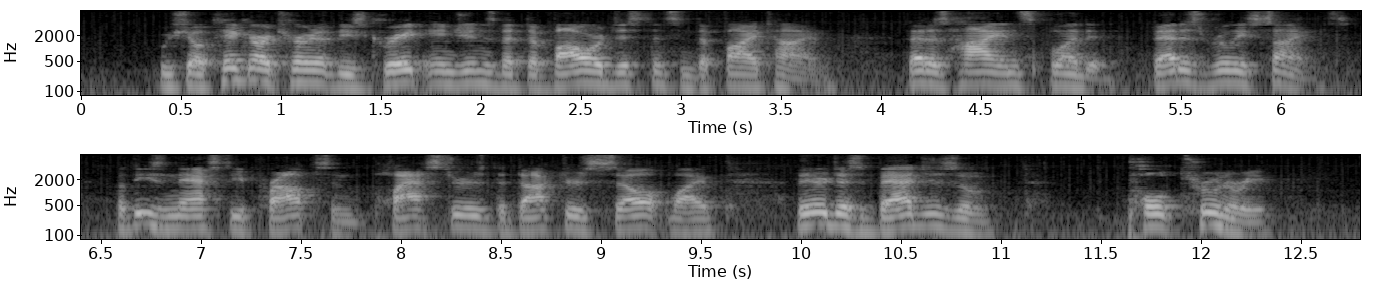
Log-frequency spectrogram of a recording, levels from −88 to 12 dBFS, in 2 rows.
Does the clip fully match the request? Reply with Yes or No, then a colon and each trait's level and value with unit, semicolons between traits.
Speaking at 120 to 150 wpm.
No: average, 190 wpm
